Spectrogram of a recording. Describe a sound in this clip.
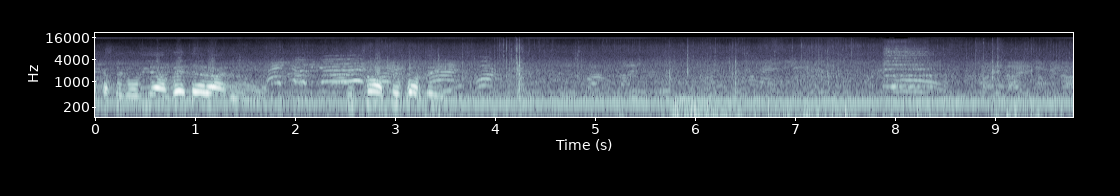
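Bicycles roll past over grass.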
